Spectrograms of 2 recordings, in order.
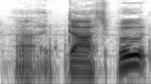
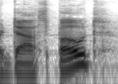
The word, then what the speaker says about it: Das Boot: Das Boot, the original, or Das Boat, I believe is how it's actually pronounced.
